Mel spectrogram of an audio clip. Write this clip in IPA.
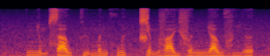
ɲə̰˧˨msa˧˩wkɨ̰˧˨ mə˨˦nhwɨ˦˥k̚t͡ɕɛ̰˧˨mva˨˩j və˨˩nɲa˧wvi˨˩ə̯

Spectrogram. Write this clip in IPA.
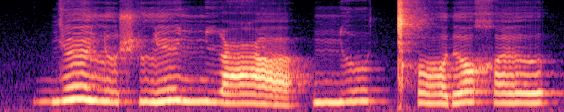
ɟɛ̃lʲoʃ lʲẽɲiʕa | ɲɯ ǀʰʌ ɾʲʌχɛə̯

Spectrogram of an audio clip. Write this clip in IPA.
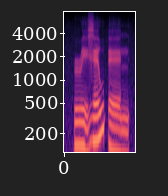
ɹe˨˩˨ɣɛ˧˥wʔɛ˨˩n

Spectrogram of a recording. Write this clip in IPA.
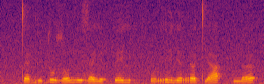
tɛ˩ ɡy˩du˥˩zo˩˥ ni˧zɛ˩lʲœ˩bɓe˥lʲ | hu˩ri˥˩ lʲə˧rœ˧tʲa˩˥ | nœ˩˥

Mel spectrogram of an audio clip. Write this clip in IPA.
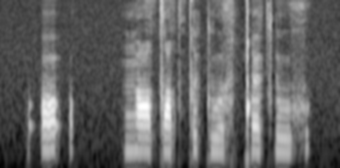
ʔɔʔ | ŋɔːtˤœt͡stˤə tʷɤːxǃœːt͡s ɾux

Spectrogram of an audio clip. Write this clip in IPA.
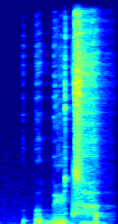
ʔuɓyt͡sa̤

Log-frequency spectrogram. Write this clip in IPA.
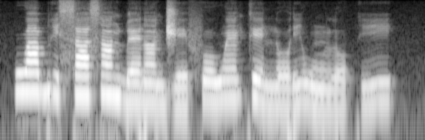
wa˦bi˦˨ sa˧sã˧ɡ͡bɛ˨ɾã˨ d͡ʒe˨fo˧wɛ̃˦ ke˦˨no˨ɾi˧ wũ˨lo˨ki˨˦

